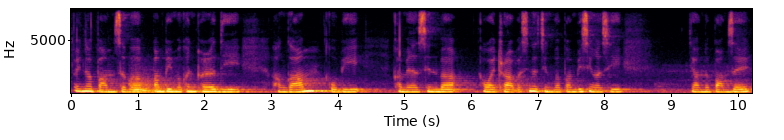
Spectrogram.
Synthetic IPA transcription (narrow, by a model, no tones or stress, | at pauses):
ɐjnɐpamzɐbɐpambimɐkʰɐnkʰɐɾɐdi | hɐŋɡamkobikʰɐminasinbɐhɐwajtʰɾapɐsinɐt͡ʃiŋbɐpɐmbisiŋɐsi | jamnɐpamzɐj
